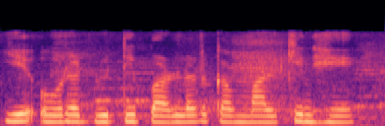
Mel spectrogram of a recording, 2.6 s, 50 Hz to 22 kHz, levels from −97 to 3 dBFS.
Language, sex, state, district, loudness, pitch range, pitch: Hindi, female, Arunachal Pradesh, Papum Pare, -16 LUFS, 200-215 Hz, 205 Hz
